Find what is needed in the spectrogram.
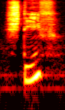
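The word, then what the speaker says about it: Stieff: It's a Williamsburg Stief sterling. Now I say Stief because I'm a little more prolific on the German, but you can call it Stief, but it's spelled S-T-I-E-F-F, sterling.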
